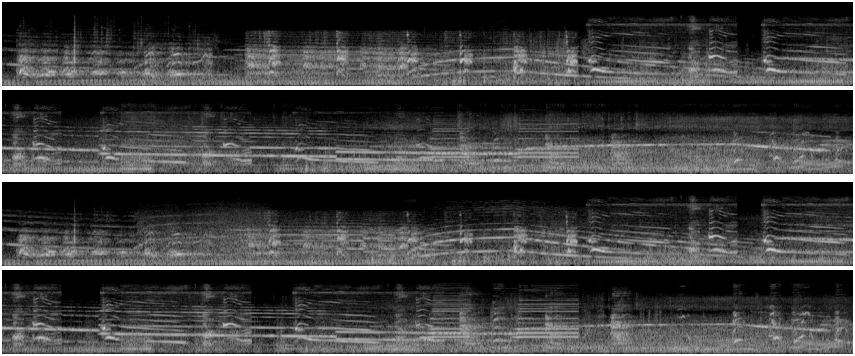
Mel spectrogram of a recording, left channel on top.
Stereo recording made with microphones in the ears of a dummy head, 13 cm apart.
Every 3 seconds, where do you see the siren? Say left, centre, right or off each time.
right, right, right, centre, left, left.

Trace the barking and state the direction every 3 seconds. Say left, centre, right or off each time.
left, left, centre, right, right, right.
